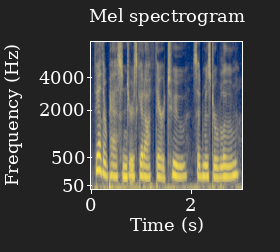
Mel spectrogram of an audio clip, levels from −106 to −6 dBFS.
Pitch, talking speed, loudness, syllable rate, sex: 185 Hz, 200 wpm, -18 LUFS, 5.1 syllables/s, female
